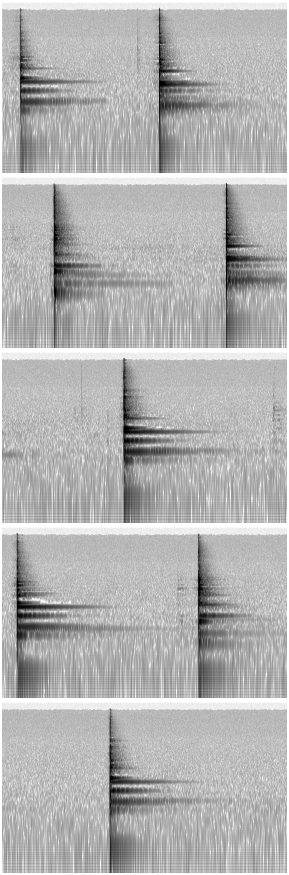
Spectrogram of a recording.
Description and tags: bike wstrings
Bicycle spokes used as an instrument
bicycle, bike, spokes, wheel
